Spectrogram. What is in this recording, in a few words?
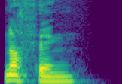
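"nothing", British English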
